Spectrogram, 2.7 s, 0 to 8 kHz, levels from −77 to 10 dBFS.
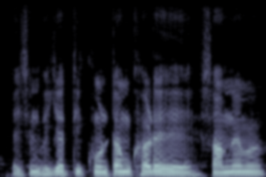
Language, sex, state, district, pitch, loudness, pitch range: Hindi, male, Chhattisgarh, Bilaspur, 130 Hz, -16 LUFS, 125-135 Hz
